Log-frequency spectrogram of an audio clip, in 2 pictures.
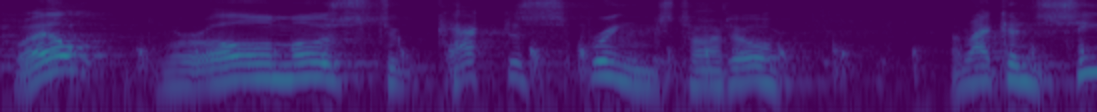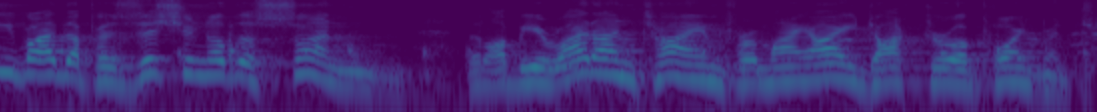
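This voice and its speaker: An actor playing a bumbling, earnest, mildly exasperated cowboy hero in a comic old-time radio western. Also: male voice, fairly high pitch, expressive, moderate pace, lightly acted. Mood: wry complaining. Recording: faintly noisy live stage recording.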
